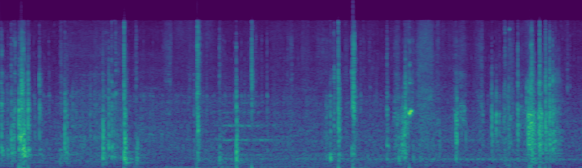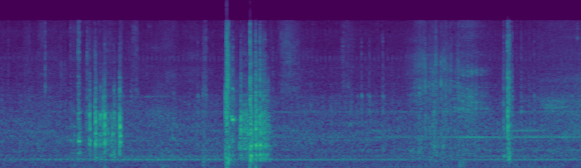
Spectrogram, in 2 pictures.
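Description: Handling noise from a portable record player and a record: scattered clicks, knocks and short rustling scrapes. A faint steady low hum runs through the second half.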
